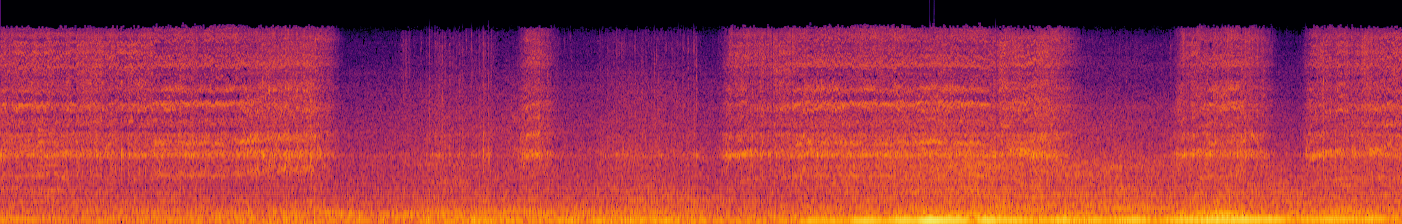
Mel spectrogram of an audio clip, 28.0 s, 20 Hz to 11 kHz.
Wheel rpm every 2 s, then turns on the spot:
160, 160, 160, 50, 20, 40, 10, 80, 160, 160, 110, 20, 90, 120.
8-10 12-14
